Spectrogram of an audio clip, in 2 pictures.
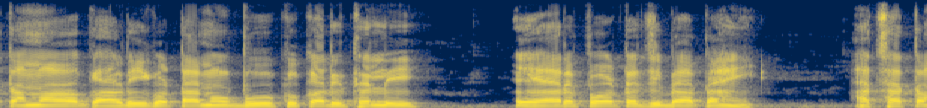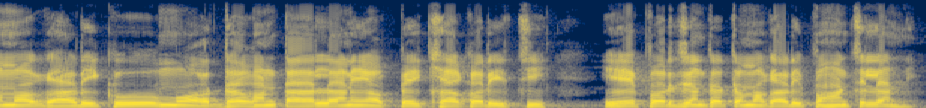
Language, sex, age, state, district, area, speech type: Odia, male, 60+, Odisha, Bhadrak, rural, spontaneous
